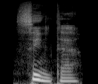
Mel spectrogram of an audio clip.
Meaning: almost, nearly
- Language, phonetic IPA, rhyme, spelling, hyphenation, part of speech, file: Hungarian, [ˈsintɛ], -tɛ, szinte, szin‧te, adverb, Hu-szinte.ogg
